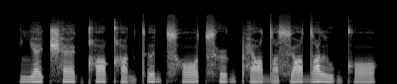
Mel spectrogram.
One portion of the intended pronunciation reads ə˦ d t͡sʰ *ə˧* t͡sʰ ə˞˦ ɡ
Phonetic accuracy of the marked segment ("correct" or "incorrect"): incorrect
